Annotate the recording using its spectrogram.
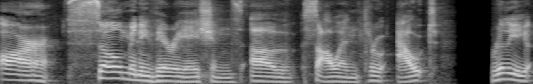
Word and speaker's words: Samhain: And we'll be focusing largely on, and here's where I'm glad that I looked up how to pronounce this, Samhain, or Samhain, which is spelled Samuin, or Samhain. So, sounds nothing like it looks.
